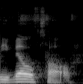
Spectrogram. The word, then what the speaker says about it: Yveltal: We have a revamping of Yveltal. That's how you pronounce it.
